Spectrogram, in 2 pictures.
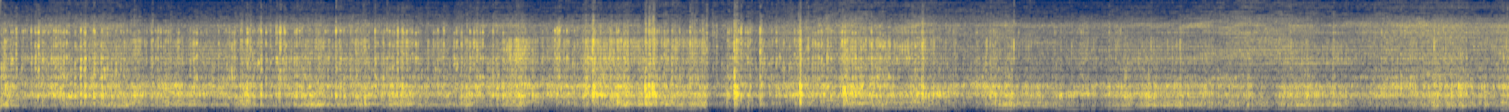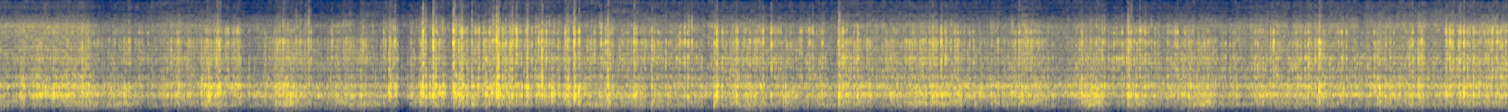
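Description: Battery-powered Plarail toy train's small electric motor and plastic gearbox whining steadily as it runs along plastic track, with occasional sharp clicks.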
